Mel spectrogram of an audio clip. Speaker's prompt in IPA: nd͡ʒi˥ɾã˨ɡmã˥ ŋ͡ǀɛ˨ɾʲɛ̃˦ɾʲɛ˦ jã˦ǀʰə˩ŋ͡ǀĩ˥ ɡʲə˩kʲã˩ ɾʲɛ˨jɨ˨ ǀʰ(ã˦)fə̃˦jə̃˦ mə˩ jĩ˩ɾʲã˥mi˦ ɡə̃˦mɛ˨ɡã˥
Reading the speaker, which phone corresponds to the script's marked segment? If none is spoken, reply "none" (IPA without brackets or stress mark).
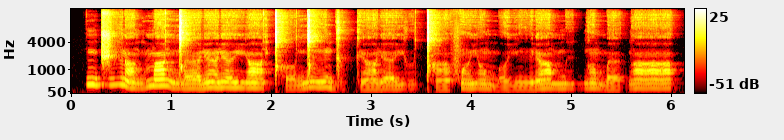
ã˩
